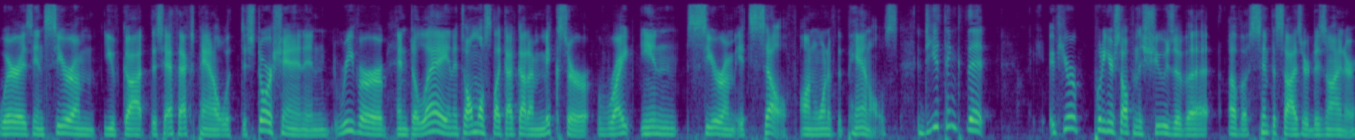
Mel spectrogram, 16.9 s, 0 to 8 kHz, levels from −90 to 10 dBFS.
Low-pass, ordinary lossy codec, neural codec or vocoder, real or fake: 7.2 kHz; MP3, 64 kbps; codec, 16 kHz, 4.8 kbps, FACodec; fake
